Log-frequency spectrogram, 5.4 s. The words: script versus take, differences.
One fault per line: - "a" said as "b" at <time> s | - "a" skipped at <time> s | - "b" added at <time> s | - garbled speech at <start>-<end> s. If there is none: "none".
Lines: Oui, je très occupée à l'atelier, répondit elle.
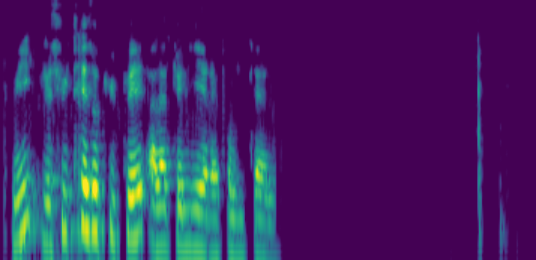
- "suis" added at 0.5 s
